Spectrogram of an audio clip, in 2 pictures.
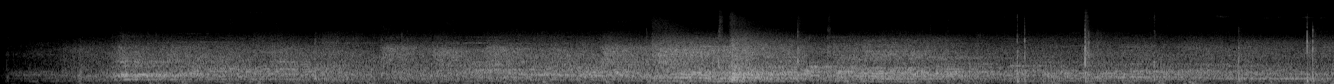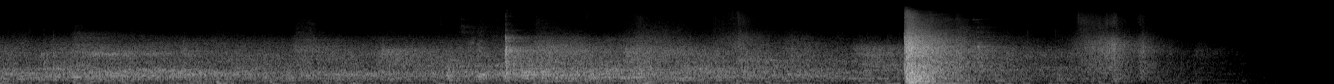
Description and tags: br mus tk3 steps door
Footsteps on the great staircases of the British Museum in London. There are voices and lots of natural reverb due to the vast size and hard surfaces. There is also a general background noise from ventilation and heating systems. Minidisc recording May 2008.
museum, ambience, voices, field-recording, staircase, stairwell, british-museum, footsteps, atmosphere, steps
